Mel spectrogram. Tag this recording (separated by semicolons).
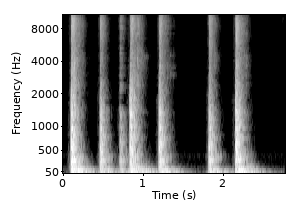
bang; slam; two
